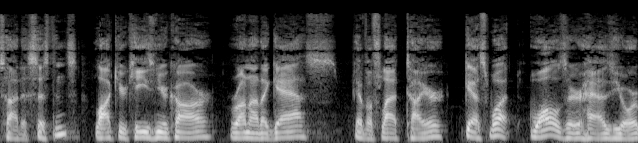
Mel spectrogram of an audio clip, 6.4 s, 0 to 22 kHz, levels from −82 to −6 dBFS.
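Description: Speech recording, with nothing technically wrong that can be heard in it.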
